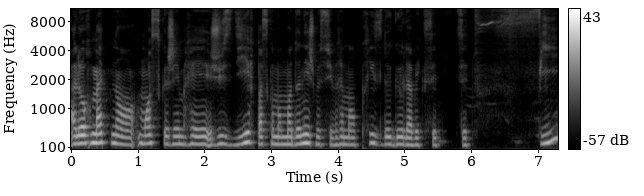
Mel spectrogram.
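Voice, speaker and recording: Her voice is fairly low with a dark, mellow tone, as the woman keeps a moderate pace and fairly even intonation. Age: 50s. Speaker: vlogger. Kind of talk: casual monologue. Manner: halting.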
